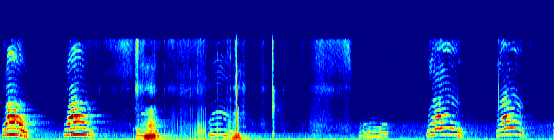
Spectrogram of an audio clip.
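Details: Frangky the kitten calls loudly for its mother with sharp arched meows, some clear and rising-falling, others broken by clicks and handling noise, several in quick succession over a steady low hum.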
